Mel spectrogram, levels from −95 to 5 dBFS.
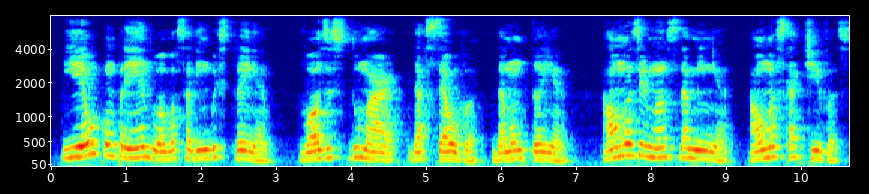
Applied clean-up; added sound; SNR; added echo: none; none; none; none.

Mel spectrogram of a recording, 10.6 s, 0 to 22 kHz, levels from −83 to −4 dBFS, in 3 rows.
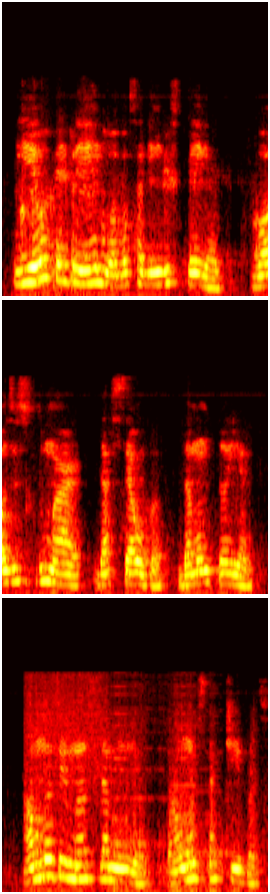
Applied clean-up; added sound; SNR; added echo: neural separator model SepFormer DNS4.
